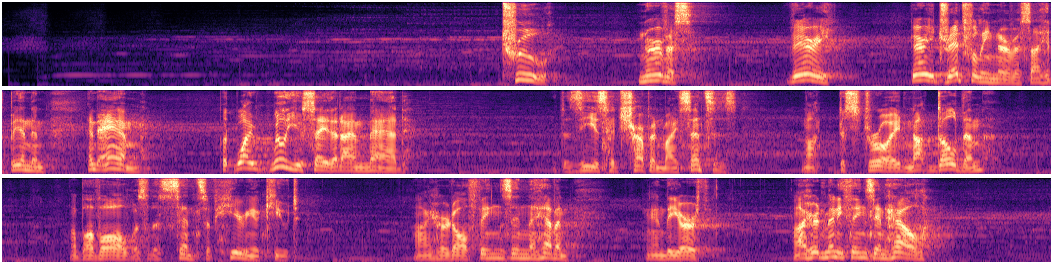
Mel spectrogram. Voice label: Audio Books; Tell Tale Heart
